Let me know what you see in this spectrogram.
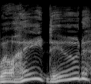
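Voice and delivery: put-on very high-pitched cartoon-boy voice. Imagining an interviewer asking a voice actor for a character, in a Bart Simpson voice. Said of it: "can you bring Bart Simpson in here for me?".

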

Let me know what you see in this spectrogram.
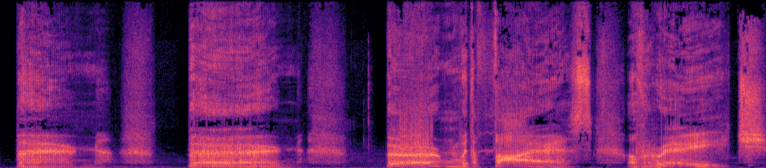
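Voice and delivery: very low, very slow, rasping guttural growl. Voicing a magical axe as it flies into a hand: deep guttural voice. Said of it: "you just hear a deep, guttural".

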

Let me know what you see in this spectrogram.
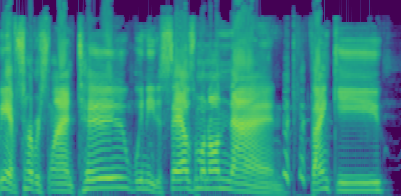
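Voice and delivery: loud PA announcer voice. A guest shows off PA announcement voices, asked for the boss's nephew: PA voice as Marvin. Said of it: "I can do PA announcements with different voices".

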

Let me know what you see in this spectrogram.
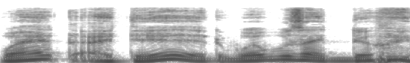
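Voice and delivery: plain

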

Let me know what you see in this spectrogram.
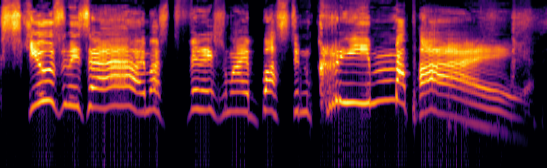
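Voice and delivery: put-on Romanian accent, "pie" drawn out. Retelling a story, quoting what the officers say, in a Romanian accent. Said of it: "Your Romanian accent is killer".

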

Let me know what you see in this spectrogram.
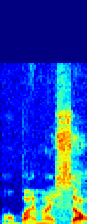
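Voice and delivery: put-on whiny seven-year-old child voice. Retelling Martha's words to Jesus: Martha in a whiny 7-year-old voice. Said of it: "You almost put a whiny 7-year-old voice in there".

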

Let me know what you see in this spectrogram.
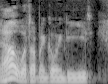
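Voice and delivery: super urbane voice, pitched low. Recounting the robot's first reaction after she is blasted, super urbane Benny voice. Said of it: "in that super urbane voice".

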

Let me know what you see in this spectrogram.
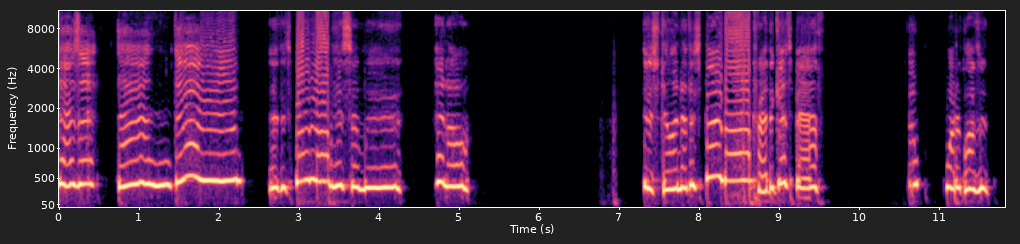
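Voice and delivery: very high, small, elfin voice. Imagining the voice in your head that guides a search, voice like an elf. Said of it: "maybe in a voice like an elf".

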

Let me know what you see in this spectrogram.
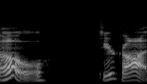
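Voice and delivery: surprised, astonished. Reacting to someone who first saw a film only last year, surprised. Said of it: "You sound surprised".

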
